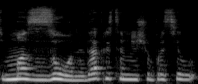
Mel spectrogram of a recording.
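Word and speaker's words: Mazzone: И мы с ним даже еще думали, как правильно сказать, Лоран Мацоне или Мазоне. И пришли к выводу, что правильно говорить Мазоне.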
